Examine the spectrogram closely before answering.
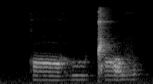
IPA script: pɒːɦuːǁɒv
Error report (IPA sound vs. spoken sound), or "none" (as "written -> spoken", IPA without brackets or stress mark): p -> k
